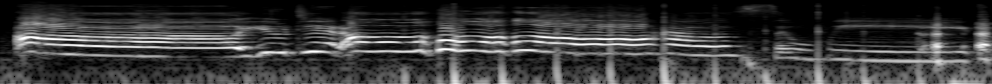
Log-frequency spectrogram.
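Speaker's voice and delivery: loud, drawn-out gushing coo. Real, not acted. Host reacts to news of a first kiss, gushing. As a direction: gush with long swooping ohs.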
